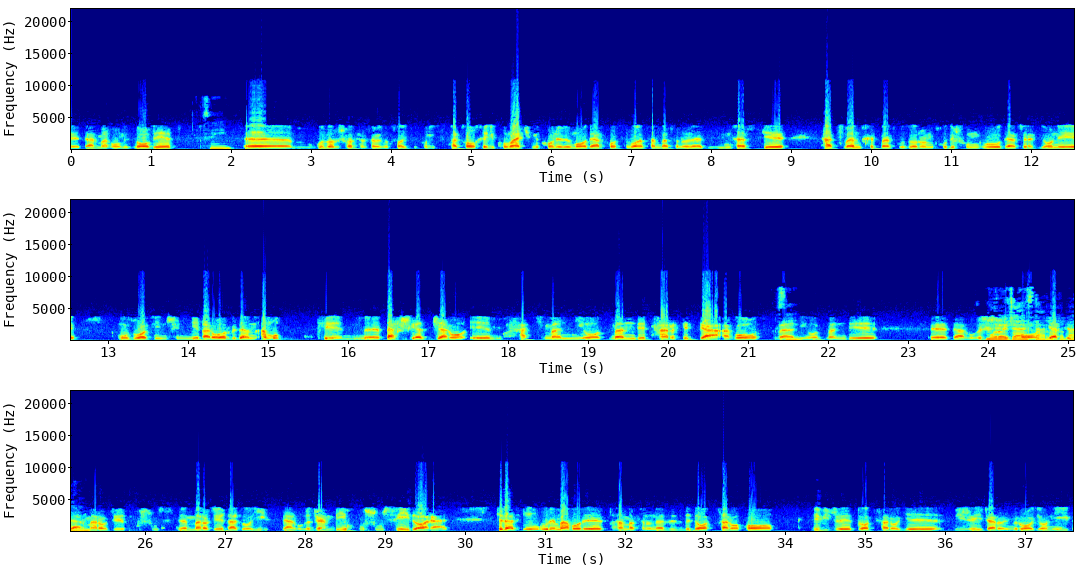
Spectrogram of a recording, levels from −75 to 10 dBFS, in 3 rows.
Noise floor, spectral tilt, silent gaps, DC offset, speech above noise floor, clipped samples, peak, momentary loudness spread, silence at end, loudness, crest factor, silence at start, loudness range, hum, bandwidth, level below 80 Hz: -47 dBFS; -5.5 dB/octave; none; under 0.1%; 36 dB; under 0.1%; 0 dBFS; 12 LU; 0.05 s; -14 LUFS; 14 dB; 0 s; 3 LU; none; 10.5 kHz; -38 dBFS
